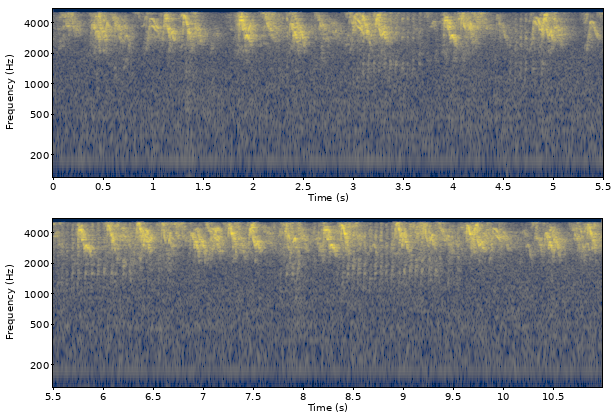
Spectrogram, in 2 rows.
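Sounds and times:
birds: 0.0s - 10.9s.

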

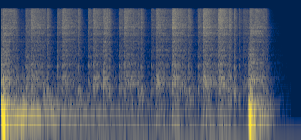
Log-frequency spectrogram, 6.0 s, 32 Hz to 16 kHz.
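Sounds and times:
hi-hat: 0.0s - 5.6s.

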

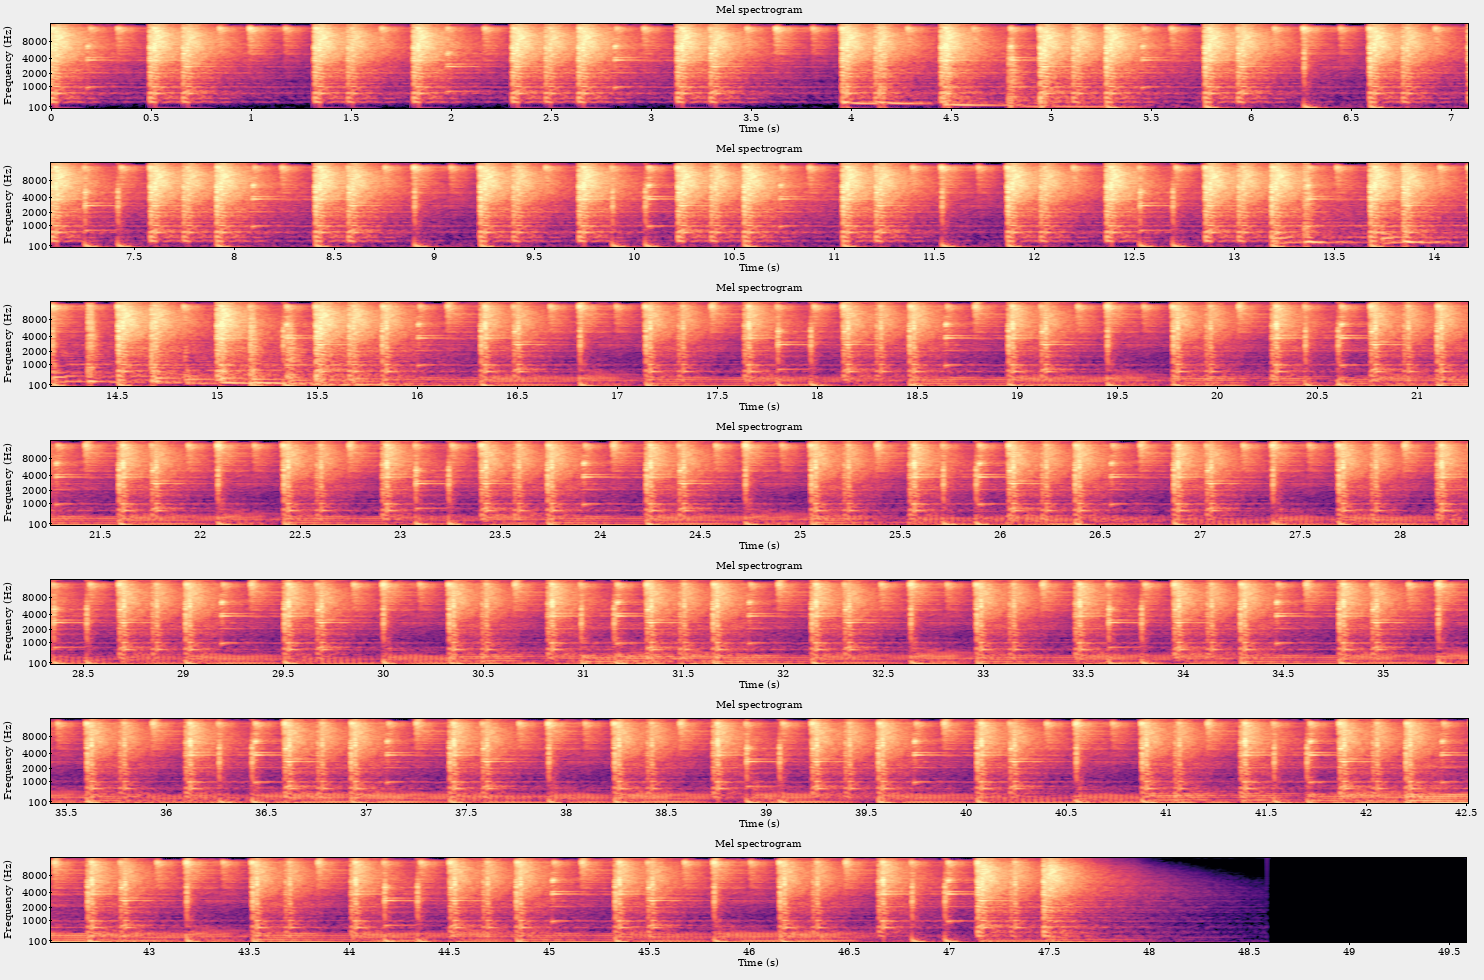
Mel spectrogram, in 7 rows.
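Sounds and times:
drum: 0.0s - 48.2s.

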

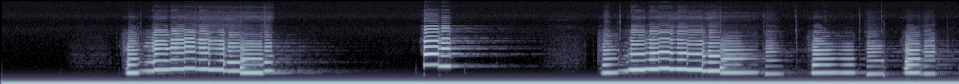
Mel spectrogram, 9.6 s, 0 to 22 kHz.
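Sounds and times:
clarinet playing acid jazz funk: 1.2s - 2.8s, 4.2s - 4.8s, 6.0s - 9.5s.

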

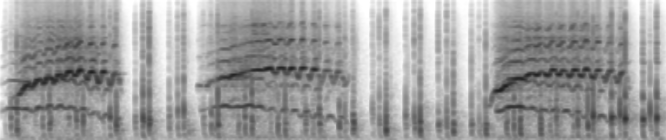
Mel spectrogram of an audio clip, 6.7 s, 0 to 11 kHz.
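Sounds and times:
pony whinnying with long quavering neighs: 0.0s - 1.3s, 2.0s - 3.5s, 4.9s - 6.4s
pony clip-clop hoofbeats: 0.0s - 6.6s.

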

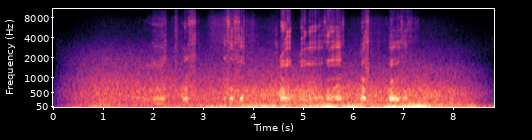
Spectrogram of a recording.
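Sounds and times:
animal grunting: 1.9s - 3.9s, 4.5s - 7.2s.

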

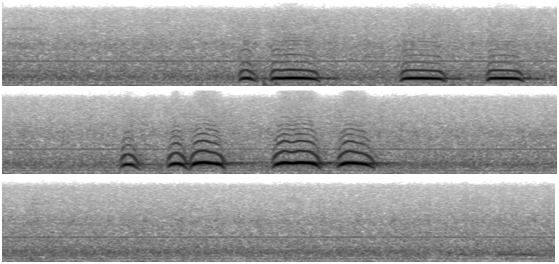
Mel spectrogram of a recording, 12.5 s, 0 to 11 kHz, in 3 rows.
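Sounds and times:
speech: 1.8s - 4.0s
great horned owl hooting, higher-pitched voice: 1.8s - 4.1s, 5.0s - 7.2s
great horned owl hooting, lower-pitched voice: 1.8s - 4.1s, 5.0s - 7.2s, 11.8s - 12.4s.

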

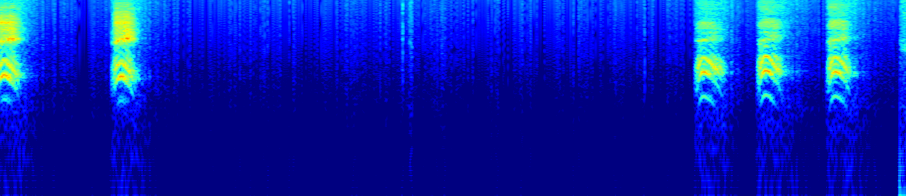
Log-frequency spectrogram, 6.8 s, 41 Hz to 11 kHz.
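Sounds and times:
bird uttering harsh nasal caws: 0.0s - 0.2s, 0.8s - 1.1s, 5.2s - 6.7s.

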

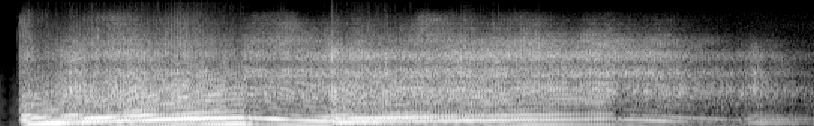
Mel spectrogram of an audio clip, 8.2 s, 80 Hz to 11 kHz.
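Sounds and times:
sports car: 0.0s - 8.1s.

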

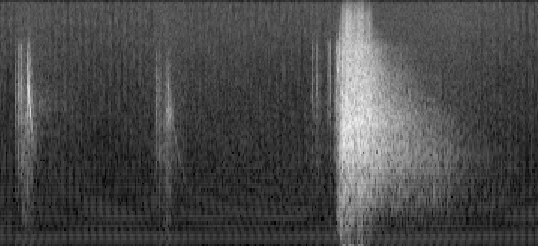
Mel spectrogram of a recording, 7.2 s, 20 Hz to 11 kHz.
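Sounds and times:
whip crack: 0.2s - 0.6s, 2.1s - 2.4s, 4.3s - 6.2s.

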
